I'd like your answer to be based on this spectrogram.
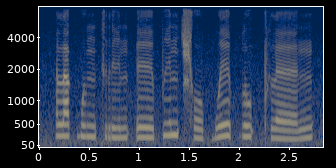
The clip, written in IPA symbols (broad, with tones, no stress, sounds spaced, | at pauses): l a˥˩ k̚ w ɯ˧ ŋ k r i˧ n ʔ eː˧ p i˥˩ n t͡ɕʰ oː˨˩ p̚ w eː˥˩ p̚ l u˦˥ ʔ pʰ l ɛː˩˦ ŋ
